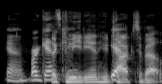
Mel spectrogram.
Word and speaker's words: Bargatze: Bargatze. Bargatze.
